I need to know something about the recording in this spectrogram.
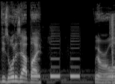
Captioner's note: dial tone noises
